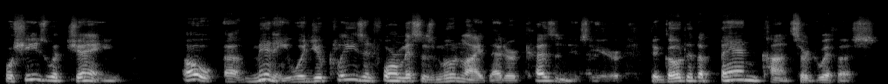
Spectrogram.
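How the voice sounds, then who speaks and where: A man's voice: mid-range voice, sing-song, a little slow, a little mellow. A man playing an exasperated but fond husband in old-time radio drama, with a testy, theatrical delivery. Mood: polite, protective. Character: exasperated, fond husband of nine years, sparring with the maid. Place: at home, recorded over video call.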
